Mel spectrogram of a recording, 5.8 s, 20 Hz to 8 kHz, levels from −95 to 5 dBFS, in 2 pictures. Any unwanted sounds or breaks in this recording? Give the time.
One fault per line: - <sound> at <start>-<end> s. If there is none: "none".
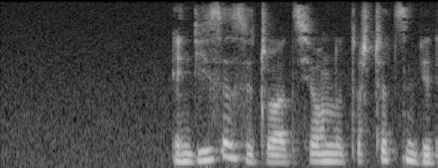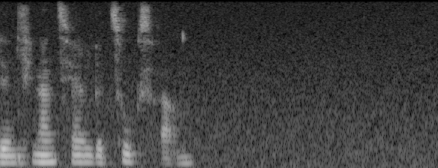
none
